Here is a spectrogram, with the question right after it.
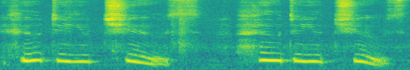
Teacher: On baisse la voix en fin de phrase.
